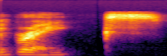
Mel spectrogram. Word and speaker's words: brakes: Yes, you say slam on the brakes. Brake means frenos del carro. Brakes. Se pronuncia igual que el verbo romper, but it's different the spelling. But you pronounce brakes the same as brake, as the verb.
